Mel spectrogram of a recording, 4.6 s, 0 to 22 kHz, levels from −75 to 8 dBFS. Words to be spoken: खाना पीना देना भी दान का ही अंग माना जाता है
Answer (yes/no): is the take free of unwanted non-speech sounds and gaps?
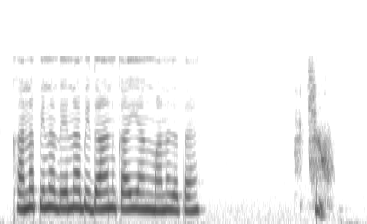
no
